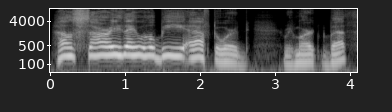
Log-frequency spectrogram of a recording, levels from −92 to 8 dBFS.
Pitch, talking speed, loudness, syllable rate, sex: 170 Hz, 115 wpm, -18 LUFS, 3.6 syllables/s, male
